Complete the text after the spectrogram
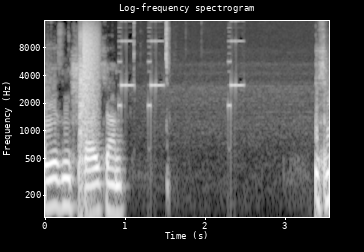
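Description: Short electronic blips sound as a game menu opens and an option is chosen.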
